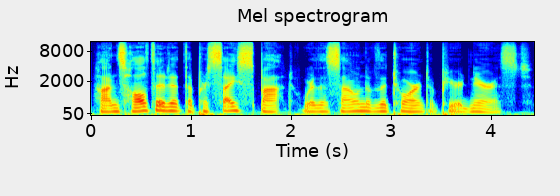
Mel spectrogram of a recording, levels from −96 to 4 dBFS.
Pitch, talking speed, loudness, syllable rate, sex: 120 Hz, 190 wpm, -20 LUFS, 5.4 syllables/s, male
